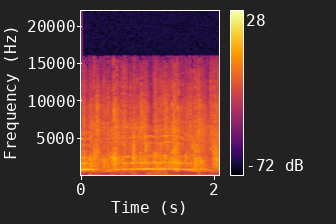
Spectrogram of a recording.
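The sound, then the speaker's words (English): An audience applauds steadily, a dense wash of many hands clapping at once that stays loud throughout, with a faint high tone running underneath, for a departing guest on a stage show. “So I think it's time to give Jeremy a round of applause and bring out our next guest.”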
